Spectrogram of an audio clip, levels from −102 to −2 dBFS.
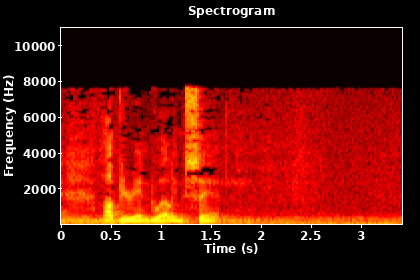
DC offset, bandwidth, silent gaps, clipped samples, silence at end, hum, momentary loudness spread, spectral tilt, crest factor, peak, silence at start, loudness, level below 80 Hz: under 0.1%; 8 kHz; none; under 0.1%; 0 s; none; 20 LU; -4.5 dB/octave; 20 dB; -10 dBFS; 0 s; -28 LUFS; -50 dBFS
